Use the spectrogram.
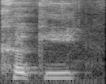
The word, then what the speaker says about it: CUQY: I think it's spelled pronounced like cookie.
